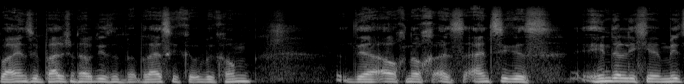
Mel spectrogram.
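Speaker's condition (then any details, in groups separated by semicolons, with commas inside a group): Parkinson's disease; now walks with crutches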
